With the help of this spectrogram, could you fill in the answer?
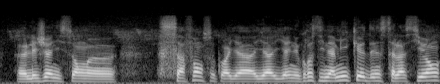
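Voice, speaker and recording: A man at a very fast pace, fairly high in pitch with fairly even intonation, over noticeable background noise. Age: 20s. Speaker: sheep farmer. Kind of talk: interview testimony. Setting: on the farm. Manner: hesitant, many fillers.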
